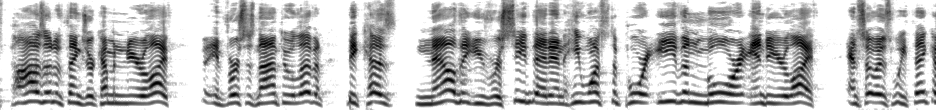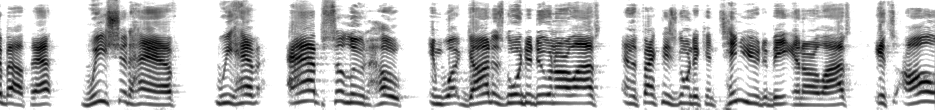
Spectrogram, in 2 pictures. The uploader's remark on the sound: Recorded at Madison Baptist Church in Madison WV on Feb 4, 2024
